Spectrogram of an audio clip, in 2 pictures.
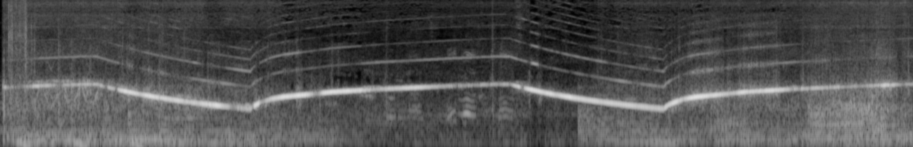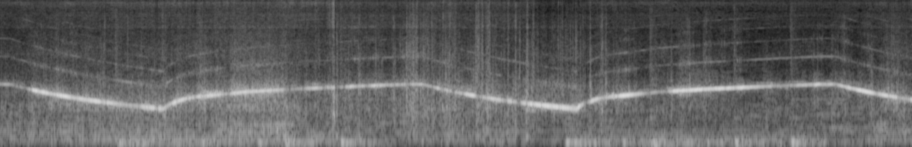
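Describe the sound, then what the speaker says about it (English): A loud wailing police siren sweeps up and down repeatedly during a high-speed chase, with traffic rumble and speeding cars and motorbikes underneath. "There were sirens, cars and power bikes speeding down lanes."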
